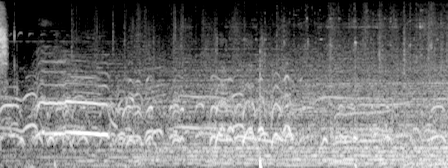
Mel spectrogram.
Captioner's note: whooping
